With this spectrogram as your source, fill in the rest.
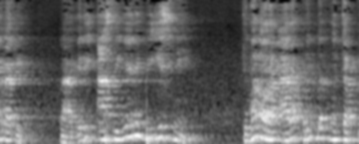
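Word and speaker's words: بسم: Untuk memudahkan cara baca ya menjadi bismi ya, maka lafaz bi ismi menjadi bismi, alifnya dibuang bismi.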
